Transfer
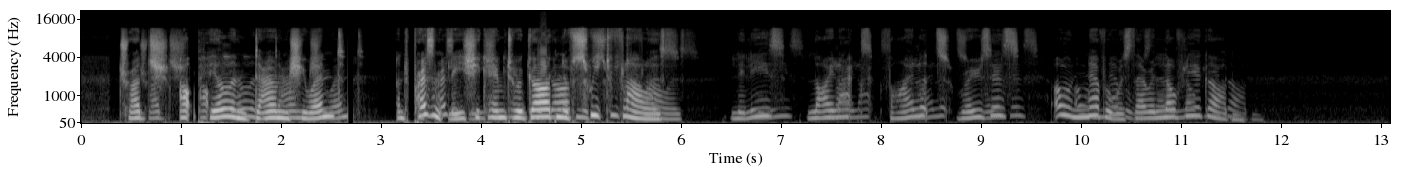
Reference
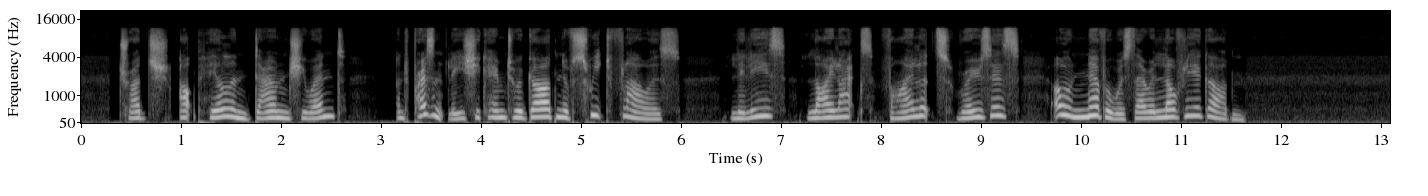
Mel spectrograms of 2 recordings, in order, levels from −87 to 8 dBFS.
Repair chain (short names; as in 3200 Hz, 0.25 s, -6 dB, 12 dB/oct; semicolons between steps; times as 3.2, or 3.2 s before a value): clip repair -8.5 dBFS; room tone fill 2.66–2.72; inverse comb 0.197 s -13.5 dB; gain 0 dB, from 5.82 s +12 dB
